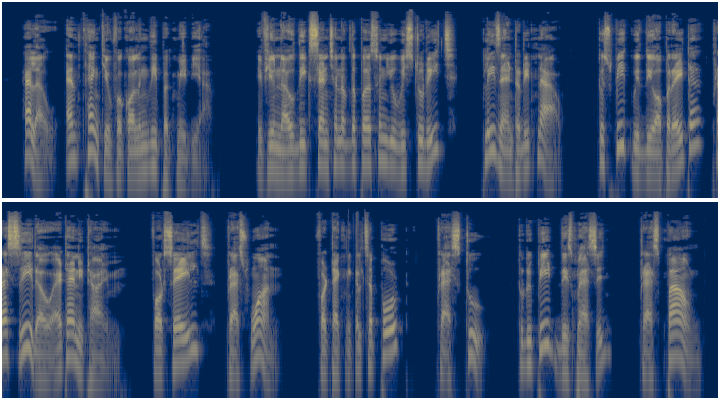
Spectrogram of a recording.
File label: male indian voice over talent upbeat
